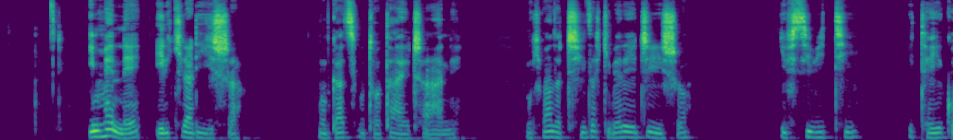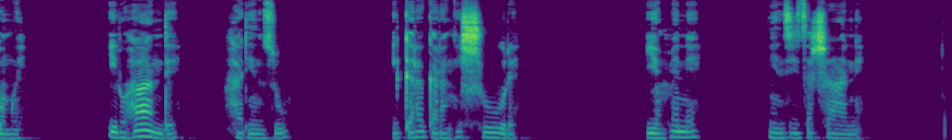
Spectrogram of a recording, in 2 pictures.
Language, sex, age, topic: Rundi, male, 25-35, education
